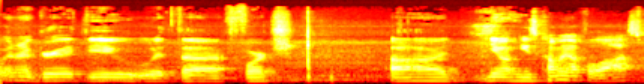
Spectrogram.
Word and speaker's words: Forte: Henny Forch, I believe is how you pronounce Henny, it. – Yeah, Forch, you're right.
